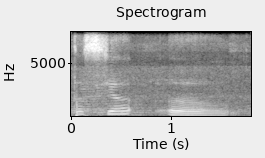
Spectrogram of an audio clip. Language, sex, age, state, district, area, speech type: Sanskrit, female, 45-60, Maharashtra, Nagpur, urban, spontaneous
